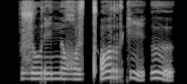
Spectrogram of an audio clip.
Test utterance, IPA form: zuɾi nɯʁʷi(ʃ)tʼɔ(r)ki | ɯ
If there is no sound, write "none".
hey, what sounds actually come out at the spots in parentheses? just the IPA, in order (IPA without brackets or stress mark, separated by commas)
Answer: z, r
